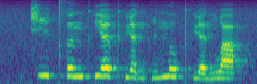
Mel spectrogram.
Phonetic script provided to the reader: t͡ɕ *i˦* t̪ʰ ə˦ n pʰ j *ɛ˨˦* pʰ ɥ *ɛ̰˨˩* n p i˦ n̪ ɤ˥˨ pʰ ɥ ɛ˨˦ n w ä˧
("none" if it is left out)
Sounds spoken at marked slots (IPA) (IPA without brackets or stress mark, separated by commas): i˦, ɛ˦, ɛ̰˨˩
